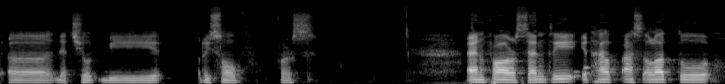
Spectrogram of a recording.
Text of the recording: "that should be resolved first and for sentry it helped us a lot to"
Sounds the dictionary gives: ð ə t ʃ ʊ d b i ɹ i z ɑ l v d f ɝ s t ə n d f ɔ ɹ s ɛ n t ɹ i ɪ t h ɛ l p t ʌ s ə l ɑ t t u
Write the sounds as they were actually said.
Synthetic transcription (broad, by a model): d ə t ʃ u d b i ɹ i s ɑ l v f ɝ s t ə n f ɔ ɹ s ɛ n t ɹ i ɪ t h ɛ l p ɑ s ə l ɑ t t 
